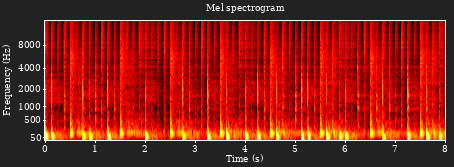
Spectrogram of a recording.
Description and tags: A TR 707 drumloop with FX reverb, 80's like, 120 Bpm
